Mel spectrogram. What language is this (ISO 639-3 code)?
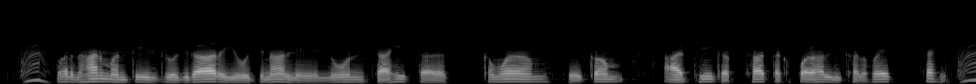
hne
